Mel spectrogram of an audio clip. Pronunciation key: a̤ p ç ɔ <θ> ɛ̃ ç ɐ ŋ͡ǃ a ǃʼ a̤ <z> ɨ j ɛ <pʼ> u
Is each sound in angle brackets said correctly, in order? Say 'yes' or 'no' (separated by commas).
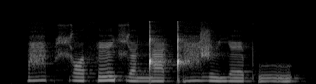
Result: yes, yes, yes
